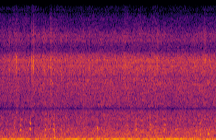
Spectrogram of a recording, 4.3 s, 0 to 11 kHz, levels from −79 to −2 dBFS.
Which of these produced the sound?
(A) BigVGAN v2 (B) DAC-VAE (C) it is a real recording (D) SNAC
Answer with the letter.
B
